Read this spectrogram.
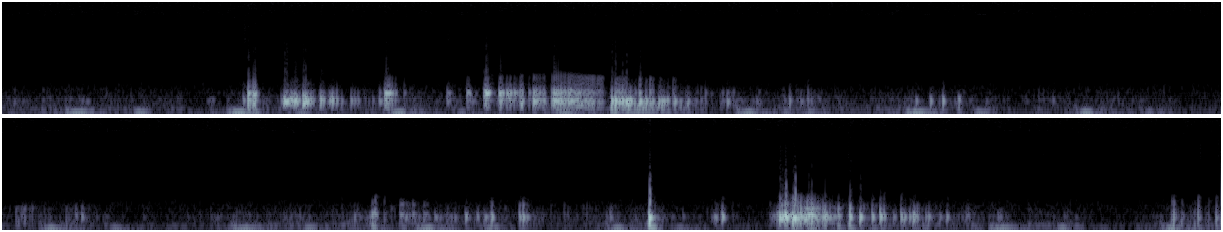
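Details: Stomach rumbling: irregular low gurgles and rumbling bursts coming and going over a quiet background; ordinary bowel sounds.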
